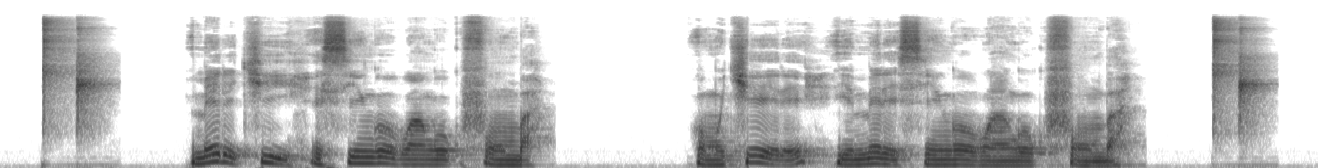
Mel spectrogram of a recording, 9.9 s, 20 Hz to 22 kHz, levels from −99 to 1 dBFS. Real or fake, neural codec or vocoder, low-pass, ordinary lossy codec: real; none; 14.4 kHz; none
